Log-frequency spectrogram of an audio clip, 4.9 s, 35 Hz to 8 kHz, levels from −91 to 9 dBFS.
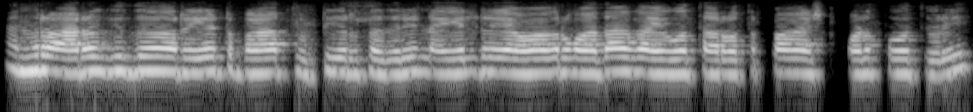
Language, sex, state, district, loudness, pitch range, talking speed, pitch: Kannada, female, Karnataka, Bijapur, -14 LUFS, 230-250 Hz, 160 wpm, 235 Hz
